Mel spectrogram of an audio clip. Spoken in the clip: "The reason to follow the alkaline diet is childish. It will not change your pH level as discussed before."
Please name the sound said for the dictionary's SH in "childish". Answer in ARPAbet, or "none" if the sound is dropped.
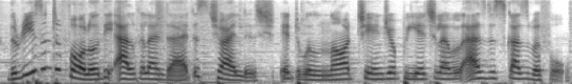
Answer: SH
